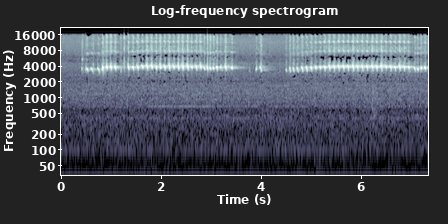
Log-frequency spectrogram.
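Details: Captive Emma field crickets, rival males in a fierce fight with a female nearby: long runs of fast, somewhat irregular chirp pulses, a short break around four seconds, then another sustained rapid series to the end.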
